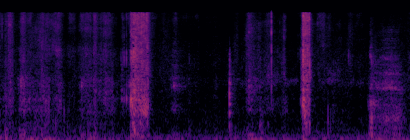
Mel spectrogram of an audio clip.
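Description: Faint tearing of thin white paper by hand into small pieces, with two brief, slightly louder rips, about a third of the way in and about three seconds in.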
